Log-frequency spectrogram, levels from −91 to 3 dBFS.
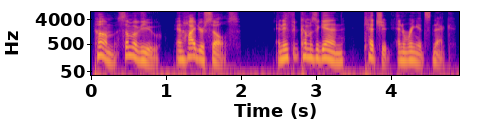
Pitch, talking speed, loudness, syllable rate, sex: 145 Hz, 220 wpm, -22 LUFS, 5.5 syllables/s, male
